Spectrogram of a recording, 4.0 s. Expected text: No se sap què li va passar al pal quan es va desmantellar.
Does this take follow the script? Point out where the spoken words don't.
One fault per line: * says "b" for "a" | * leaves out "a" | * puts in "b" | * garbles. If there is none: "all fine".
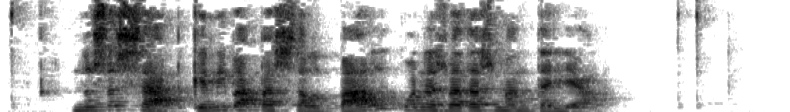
all fine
